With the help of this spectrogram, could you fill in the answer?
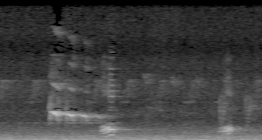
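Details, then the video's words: Southern banded snake eagle, restricted to north-eastern coastal forests of South Africa, gives a high, thin downward-sliding note, then two short, lower clipped calls about a second apart, over steady background hiss. "The unique call of the Southern-banded snake-eagle"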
